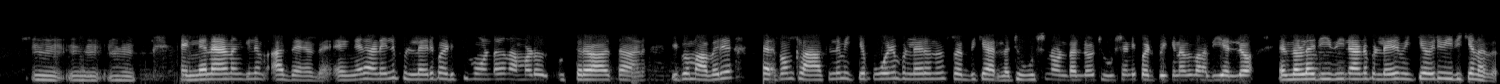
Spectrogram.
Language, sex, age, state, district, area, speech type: Malayalam, male, 45-60, Kerala, Pathanamthitta, rural, conversation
